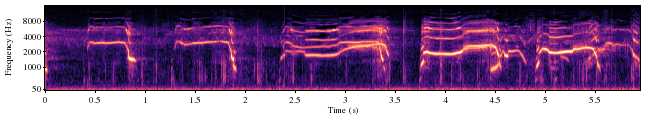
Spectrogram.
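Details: Black stork young at a nest in Latvia, fed at 04:53 on 24 June 2016: rising, harmonic squeals ending in steep drops, coming roughly once a second with faint clicks between.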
